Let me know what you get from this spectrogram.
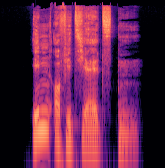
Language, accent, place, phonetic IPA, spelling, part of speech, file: German, Germany, Berlin, [ˈɪnʔɔfiˌt͡si̯ɛlstn̩], inoffiziellsten, adjective, De-inoffiziellsten.ogg
- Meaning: 1. superlative degree of inoffiziell 2. inflection of inoffiziell: strong genitive masculine/neuter singular superlative degree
